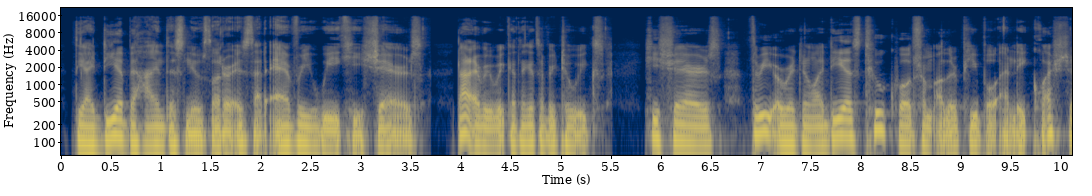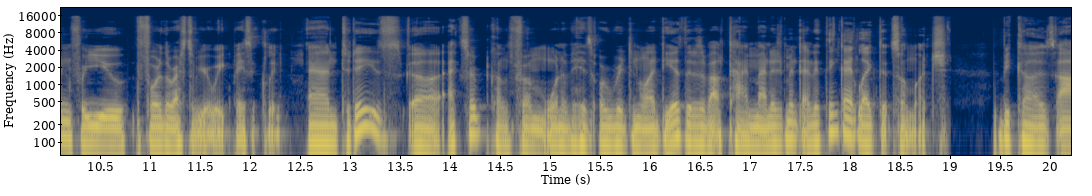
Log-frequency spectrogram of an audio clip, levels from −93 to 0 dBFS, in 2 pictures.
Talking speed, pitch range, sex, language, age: 200 wpm, 90-115 Hz, male, English, 10-29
